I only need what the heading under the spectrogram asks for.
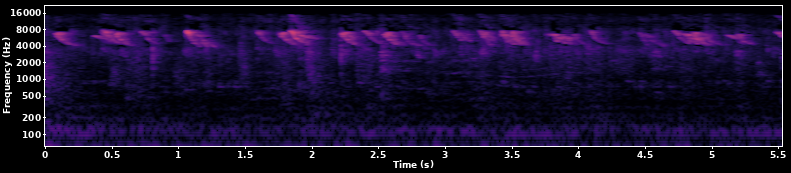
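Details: Many munias in a colony chirp continuously, giving rapid high-pitched descending notes that overlap one another, with occasional soft rustles beneath and constant low hum in the background.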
